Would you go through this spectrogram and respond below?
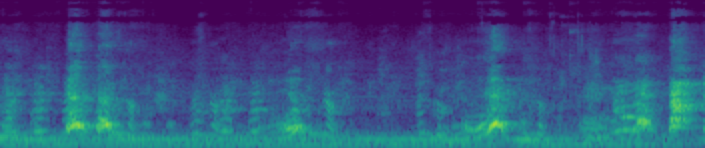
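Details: XL American Bully, a female being exercised, barks in single and double sharp bursts spaced a few seconds apart while a man talks over a constant low hum.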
